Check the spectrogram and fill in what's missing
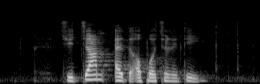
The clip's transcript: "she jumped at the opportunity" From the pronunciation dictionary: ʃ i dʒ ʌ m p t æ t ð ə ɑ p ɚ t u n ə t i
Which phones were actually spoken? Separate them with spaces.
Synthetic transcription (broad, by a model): ʃ i dʒ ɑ m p ɛ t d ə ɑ p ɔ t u n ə t i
